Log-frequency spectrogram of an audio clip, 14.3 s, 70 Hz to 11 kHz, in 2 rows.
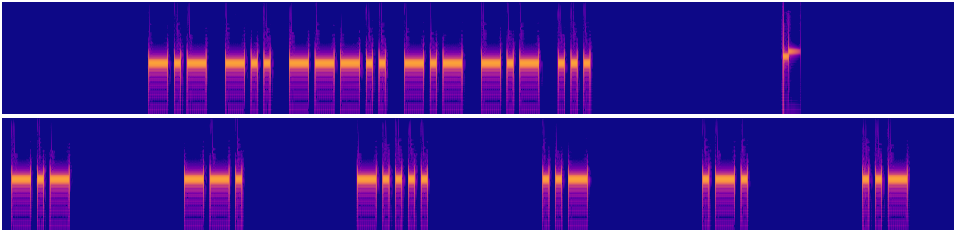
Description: Morse code, heard as a keyed tone, about 25 wpm, spaced as for 13 wpm, 700 Hz. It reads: KD8KKS KG6URU
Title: USA Call Signs - 6 Characters - 6x Character Spacing - 25wpm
